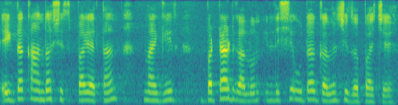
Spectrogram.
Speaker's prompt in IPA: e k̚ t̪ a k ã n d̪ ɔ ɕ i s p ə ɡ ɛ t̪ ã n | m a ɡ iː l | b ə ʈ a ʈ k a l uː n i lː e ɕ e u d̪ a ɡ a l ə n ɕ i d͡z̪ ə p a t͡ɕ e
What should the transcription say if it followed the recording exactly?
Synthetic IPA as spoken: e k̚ d̪ a k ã n d̪ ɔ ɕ i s p a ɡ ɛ t̪ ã n | m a ɡ iː ɾ | b ə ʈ a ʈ ɡ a l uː n i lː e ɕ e u d̪ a ɡ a l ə n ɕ i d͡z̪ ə p a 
